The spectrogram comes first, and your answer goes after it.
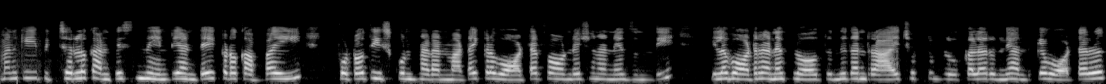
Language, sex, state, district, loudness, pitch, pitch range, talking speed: Telugu, female, Andhra Pradesh, Visakhapatnam, -15 LUFS, 255 Hz, 240-270 Hz, 170 wpm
